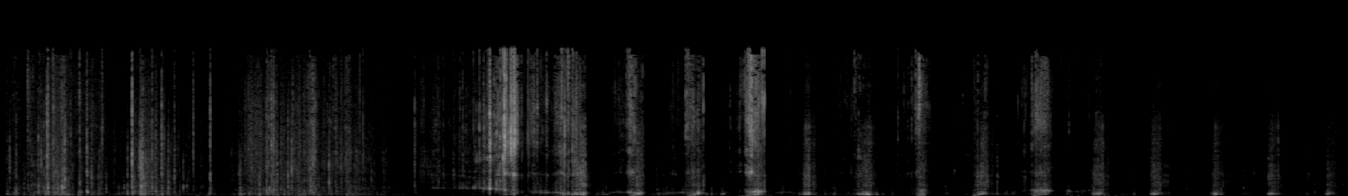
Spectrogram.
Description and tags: Grabbing some potatochips and chewing them.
